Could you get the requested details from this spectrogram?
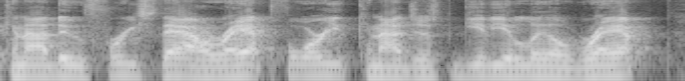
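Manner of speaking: put-on Southern accent with drawl. Retelling a prank on TikTok live strangers: put-on southern accent. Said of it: "talking to them like this for a while".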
